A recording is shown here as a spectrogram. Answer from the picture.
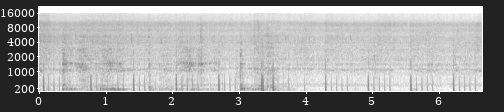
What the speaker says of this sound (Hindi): थोड़ी देर फ्राई करेंगे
